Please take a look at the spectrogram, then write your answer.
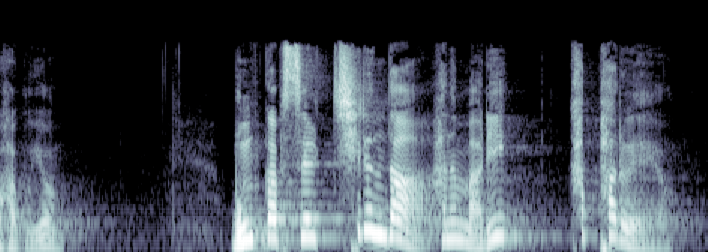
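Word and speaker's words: כָּפַר: 칠하라 하는 칠하다의 히브리어 발음은요, 카파르입니다. 그러니까 14절 말씀을 히브리어식으로 읽으면 이런 거예요. 너는 고페르 나무 방주에 코페르를 카파르하라.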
